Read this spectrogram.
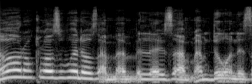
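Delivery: high pleading protest; high-pitched mock plea; self-quote pleading. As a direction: beg them to leave the window open. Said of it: "I'm like".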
